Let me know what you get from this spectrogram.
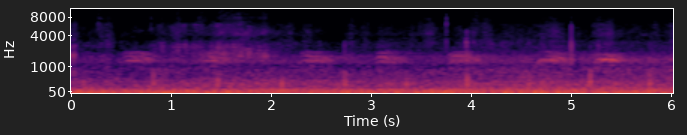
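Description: A bird calling over and over: about seven short calls, each under a second apart, over a steady low rumble.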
